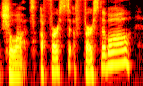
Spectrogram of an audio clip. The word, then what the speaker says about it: Charlotte: pronounce charie and tones tones that are spelled Charlotte and you pronounce it shalot a first first of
